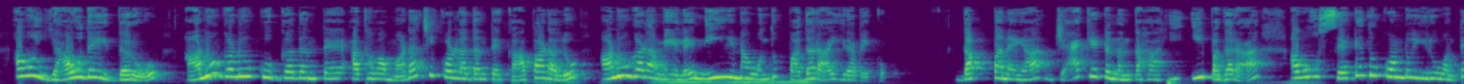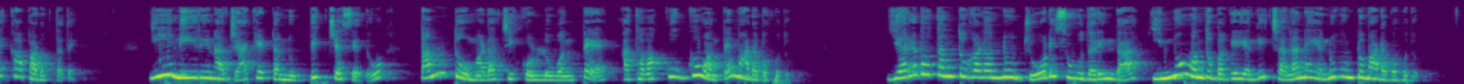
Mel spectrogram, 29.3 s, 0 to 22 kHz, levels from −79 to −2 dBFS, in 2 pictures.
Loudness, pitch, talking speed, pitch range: -16 LUFS, 275 Hz, 85 wpm, 230-330 Hz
